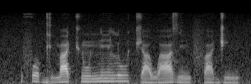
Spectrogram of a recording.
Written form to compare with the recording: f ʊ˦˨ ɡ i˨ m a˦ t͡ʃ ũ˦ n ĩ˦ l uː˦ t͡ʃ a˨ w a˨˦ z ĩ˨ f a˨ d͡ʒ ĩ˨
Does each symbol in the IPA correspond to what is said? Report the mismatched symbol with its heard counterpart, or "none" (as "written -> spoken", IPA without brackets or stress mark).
none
